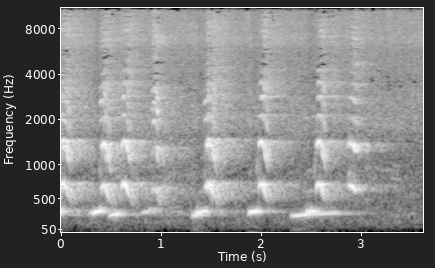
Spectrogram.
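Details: A siamang kept in a North Lombok zoo calls in bursts of resonant, yelping hoots, some rising and some falling, separated by brief gaps, about two a second, fading at the end.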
